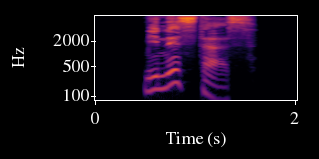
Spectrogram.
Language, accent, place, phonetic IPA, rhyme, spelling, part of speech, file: German, Germany, Berlin, [miˈnɪstɐs], -ɪstɐs, Ministers, noun, De-Ministers.ogg
- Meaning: genitive singular of Minister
